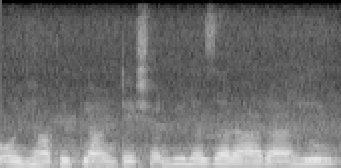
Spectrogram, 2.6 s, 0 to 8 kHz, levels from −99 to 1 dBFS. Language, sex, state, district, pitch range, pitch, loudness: Hindi, female, Chandigarh, Chandigarh, 195-220 Hz, 205 Hz, -14 LUFS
